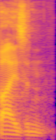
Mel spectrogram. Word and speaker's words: bison: animal that is called Bison it is it does have a z I agree with the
